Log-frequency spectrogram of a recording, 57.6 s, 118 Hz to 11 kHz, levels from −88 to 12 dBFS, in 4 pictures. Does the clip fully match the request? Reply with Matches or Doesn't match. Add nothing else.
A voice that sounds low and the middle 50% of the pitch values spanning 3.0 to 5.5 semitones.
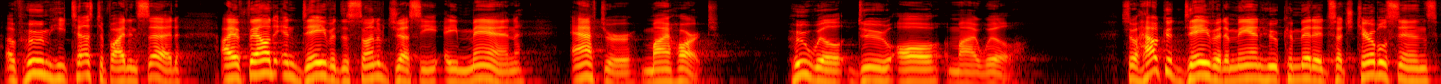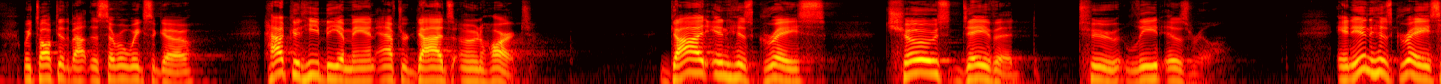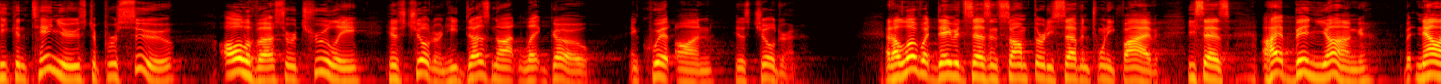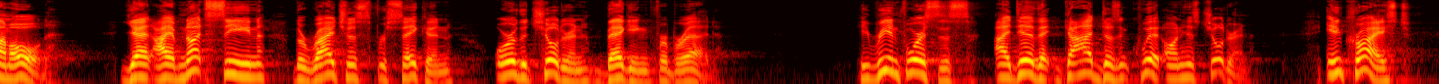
Doesn't match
